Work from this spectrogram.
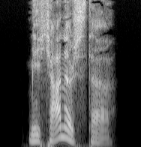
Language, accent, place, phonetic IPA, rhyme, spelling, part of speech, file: German, Germany, Berlin, [meˈçaːnɪʃstɐ], -aːnɪʃstɐ, mechanischster, adjective, De-mechanischster.ogg
- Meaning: inflection of mechanisch: 1. strong/mixed nominative masculine singular superlative degree 2. strong genitive/dative feminine singular superlative degree 3. strong genitive plural superlative degree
